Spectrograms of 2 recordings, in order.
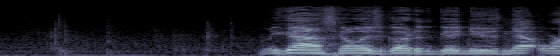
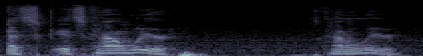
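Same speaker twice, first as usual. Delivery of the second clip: normal talking voice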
